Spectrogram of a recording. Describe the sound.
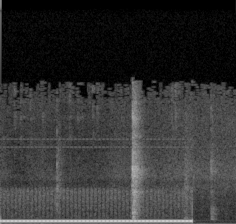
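An incoming telephone call announces itself with a steady mid-pitched tone that pulses slightly. It holds for about two seconds, then cuts off abruptly, leaving faint background hum.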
